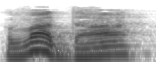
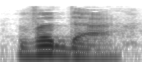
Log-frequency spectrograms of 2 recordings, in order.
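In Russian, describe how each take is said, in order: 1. Первый гласный — полный звук «а». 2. Первый гласный — редуцированный звук шва. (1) "реализуется гласным типа «а»" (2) "реализуется редуцированным звуком типа «шва»"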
